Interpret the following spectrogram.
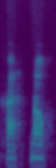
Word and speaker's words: Karnaugh: Bacanya memang Karnaugh, memang namanya seperti itu ya, yang menemukan teori tentang peta ini namanya Karnaugh.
